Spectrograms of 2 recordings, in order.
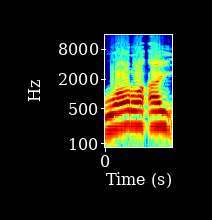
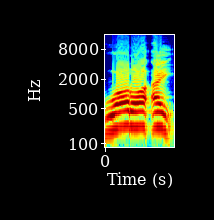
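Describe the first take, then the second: Both takes have the same delivery.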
